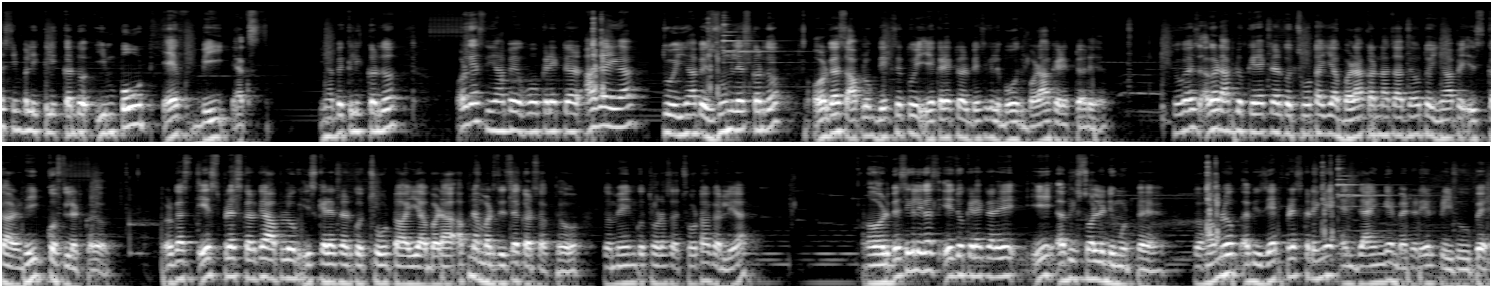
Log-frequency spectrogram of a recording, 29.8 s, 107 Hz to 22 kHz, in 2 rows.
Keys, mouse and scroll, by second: 10.6 scroll up 1, 11.6 click, 16.9 s, 20.3 click, 20.9 scroll up 1, 21.9-24.9 drag, 27.9 z, 29.5-29.7 drag.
